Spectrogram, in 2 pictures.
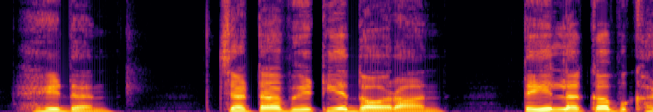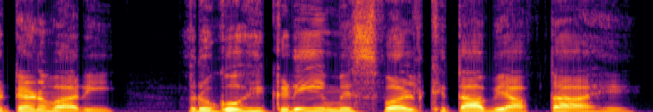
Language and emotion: Sindhi, neutral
